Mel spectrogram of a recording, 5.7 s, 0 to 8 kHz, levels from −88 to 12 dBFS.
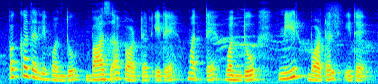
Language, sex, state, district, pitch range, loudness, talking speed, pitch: Kannada, female, Karnataka, Bangalore, 150-190 Hz, -18 LUFS, 105 wpm, 165 Hz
